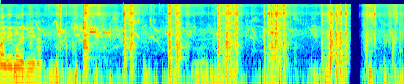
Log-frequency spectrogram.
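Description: A hoe thuds repeatedly into dry ground.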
